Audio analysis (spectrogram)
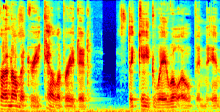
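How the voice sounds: A man puts on a robotic character voice. Clear background noise is present. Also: fairly quick pace.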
